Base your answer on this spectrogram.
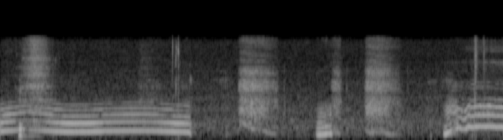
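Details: House cat making a possessive growl and huffing sound when his fluffy ball toy is about to be taken: a steady low growl, then several short breathy huffs, ending in a rising growl.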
